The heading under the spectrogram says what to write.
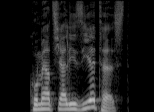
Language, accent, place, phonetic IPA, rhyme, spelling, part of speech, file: German, Germany, Berlin, [kɔmɛʁt͡si̯aliˈziːɐ̯təst], -iːɐ̯təst, kommerzialisiertest, verb, De-kommerzialisiertest.ogg
- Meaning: inflection of kommerzialisieren: 1. second-person singular preterite 2. second-person singular subjunctive II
